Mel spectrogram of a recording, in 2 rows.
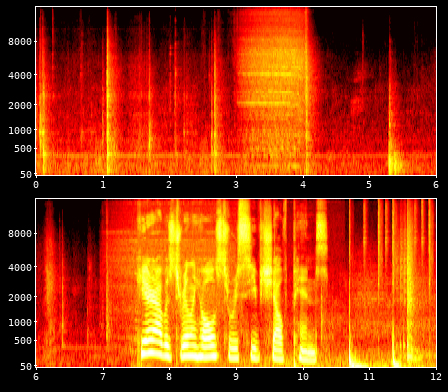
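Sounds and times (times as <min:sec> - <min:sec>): cordless drill boring: 0:03.0 - 0:04.2, 0:07.1 - 0:07.6.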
